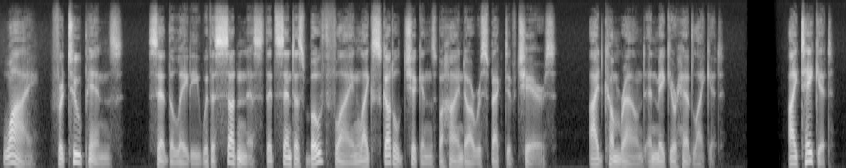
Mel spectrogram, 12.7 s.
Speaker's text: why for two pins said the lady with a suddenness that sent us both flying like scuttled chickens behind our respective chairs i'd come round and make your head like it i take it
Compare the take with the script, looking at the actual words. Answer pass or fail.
pass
